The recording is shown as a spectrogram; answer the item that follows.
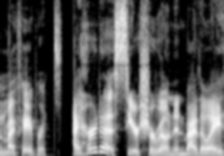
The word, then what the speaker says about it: Saoirse: I heard Saoirse Ronan, by the way, say that her name is pronounced Saoirse, like inertia.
